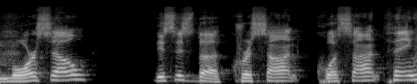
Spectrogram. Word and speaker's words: croissant: But even more so, this is the croissant cissant thing. When I say croissant, they go, "No, no, no. It's quissant.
